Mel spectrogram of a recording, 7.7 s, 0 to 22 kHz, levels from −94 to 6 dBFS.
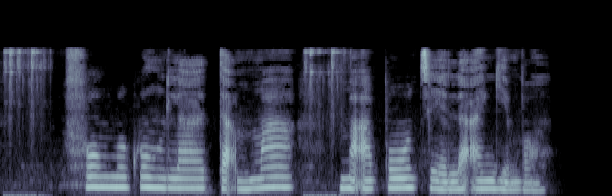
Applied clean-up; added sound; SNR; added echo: neural mask model Resemble Enhance denoiser.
